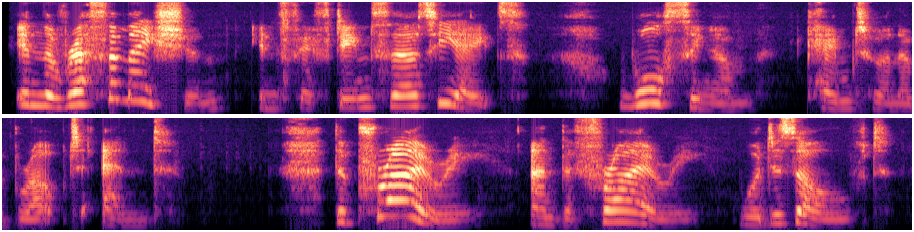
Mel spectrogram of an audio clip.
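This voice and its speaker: A woman narrates from a script in measured, clearly separated phrases. Her voice is bright and forward, with very lively rises and falls in pitch. The recording is close and dry, with little room sound. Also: no echo. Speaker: reader of an audio newsletter. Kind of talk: scripted narration, reading a parish newsletter aloud.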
